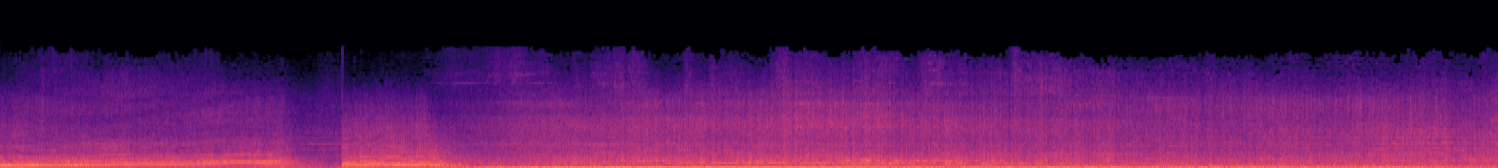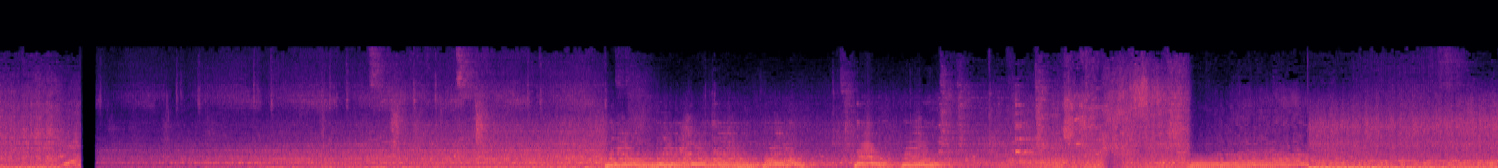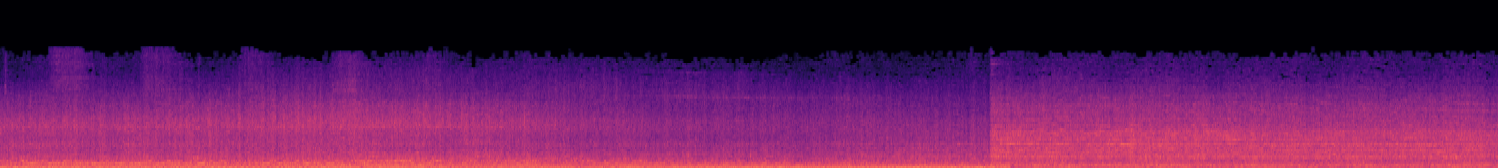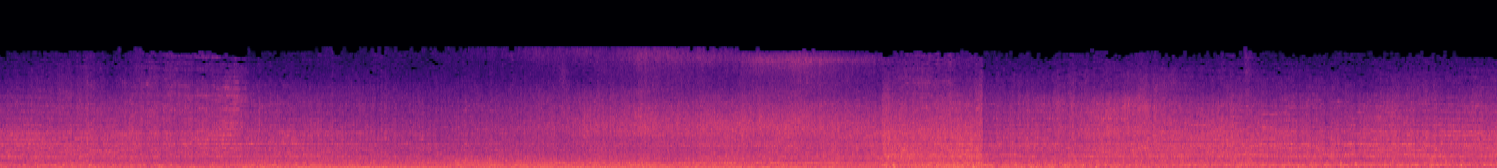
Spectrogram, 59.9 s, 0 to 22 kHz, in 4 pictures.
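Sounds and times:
train horn blasts: 0:00.0 - 0:04.8, 0:21.0 - 0:24.6, 0:26.8 - 0:36.3
train wheels clickety-clack: 0:16.6 - 0:20.4, 0:24.3 - 0:26.9, 0:39.2 - 0:59.9.

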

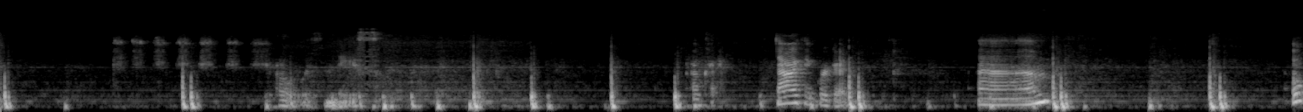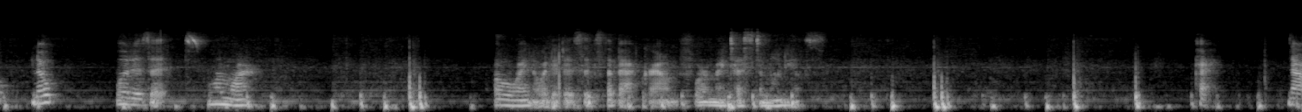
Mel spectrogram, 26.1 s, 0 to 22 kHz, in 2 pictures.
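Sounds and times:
faint low hum: 0:00.0 - 0:26.0
soft taps and clicks: 0:01.2 - 0:02.8, 0:03.8 - 0:07.0
soft thuds or clicks: 0:01.8 - 0:02.8, 0:03.8 - 0:07.8, 0:08.4 - 0:09.4, 0:10.4 - 0:10.9, 0:11.5 - 0:12.4, 0:15.7 - 0:18.0, 0:21.5 - 0:25.9.

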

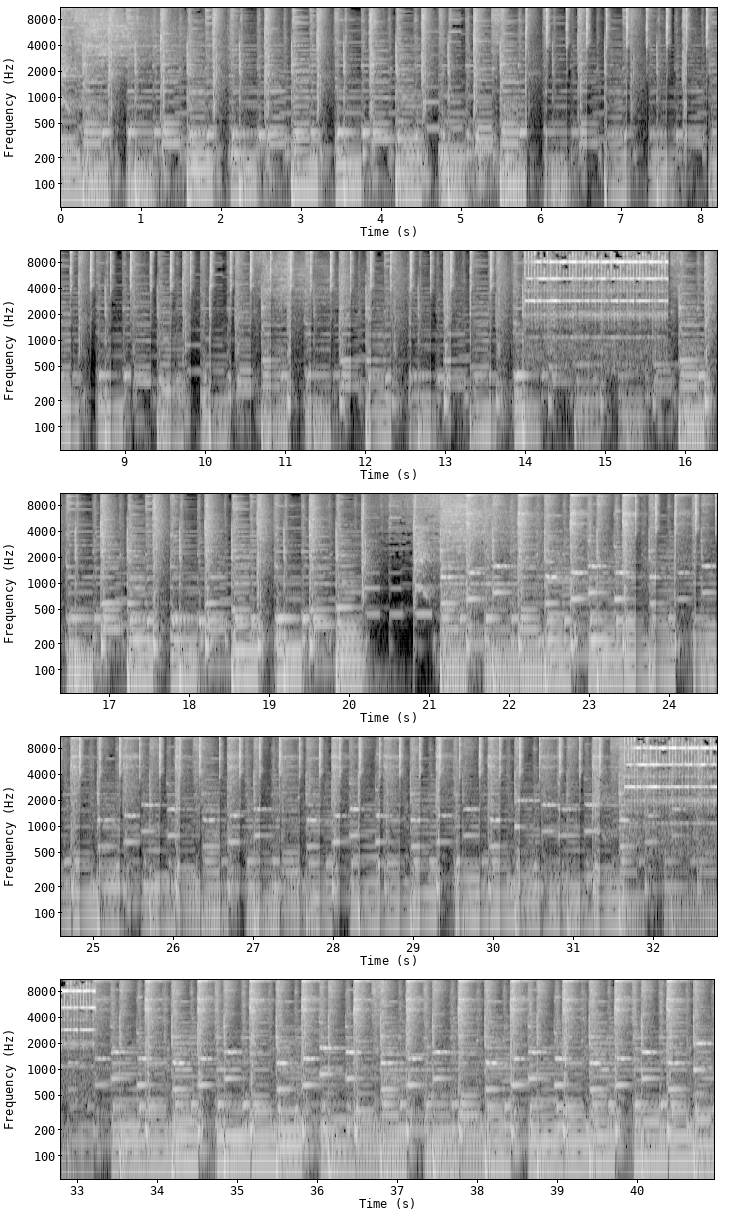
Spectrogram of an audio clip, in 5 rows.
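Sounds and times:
alarm clock bell ringing: 0:14.0 - 0:15.8, 0:31.6 - 0:33.2.

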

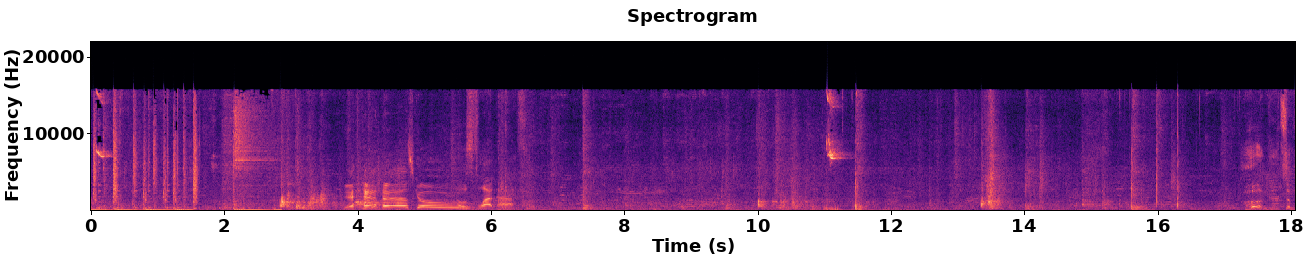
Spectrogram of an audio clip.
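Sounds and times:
background music: 0:00.0 - 0:05.2
bowling balls and pins clattering: 0:02.8 - 0:04.7, 0:09.4 - 0:16.0.

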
